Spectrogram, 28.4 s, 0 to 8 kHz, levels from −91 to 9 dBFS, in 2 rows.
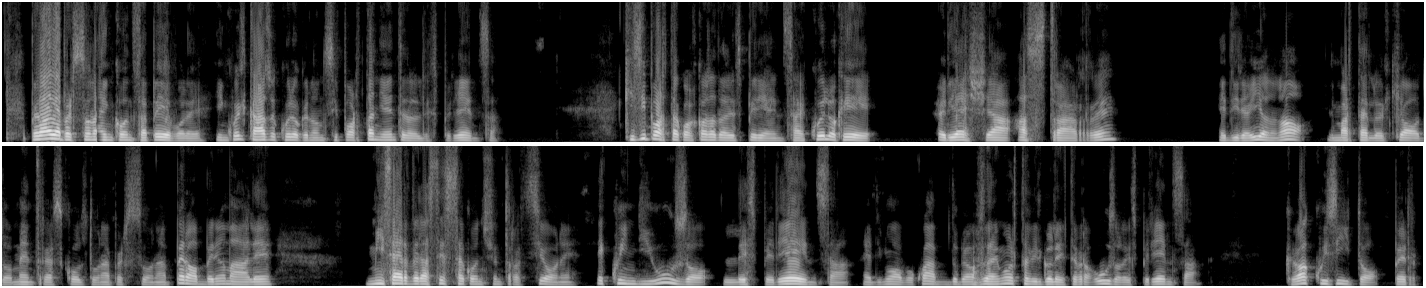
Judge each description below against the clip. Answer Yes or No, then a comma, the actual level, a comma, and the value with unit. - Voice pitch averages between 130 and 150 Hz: Yes, medium, 140 Hz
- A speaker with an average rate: Yes, average, 150 wpm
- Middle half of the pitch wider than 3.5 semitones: Yes, average, 4.0 semitones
